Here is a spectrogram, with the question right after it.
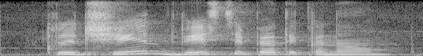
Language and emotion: Russian, neutral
